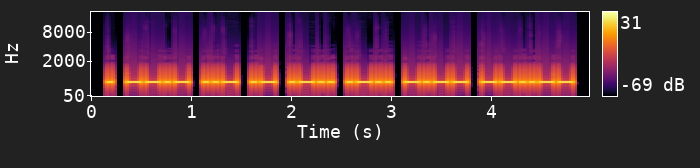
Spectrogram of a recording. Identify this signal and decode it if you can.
Morse code, heard as a keyed tone, about 25 wpm, 700 Hz. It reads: EQUALLY,
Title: Sentences from Top 1400 Words 25wpm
